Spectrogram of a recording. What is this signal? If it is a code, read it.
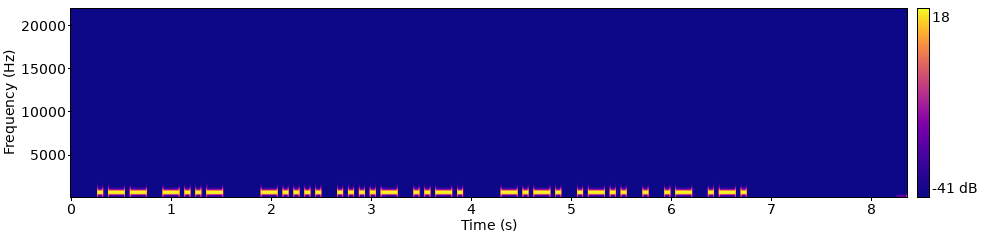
Morse code, heard as a keyed tone, about 22 wpm, 700 Hz. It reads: WX 64F CLEAR
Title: Practice QSO - Exchange 2 - Info - 22wpm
